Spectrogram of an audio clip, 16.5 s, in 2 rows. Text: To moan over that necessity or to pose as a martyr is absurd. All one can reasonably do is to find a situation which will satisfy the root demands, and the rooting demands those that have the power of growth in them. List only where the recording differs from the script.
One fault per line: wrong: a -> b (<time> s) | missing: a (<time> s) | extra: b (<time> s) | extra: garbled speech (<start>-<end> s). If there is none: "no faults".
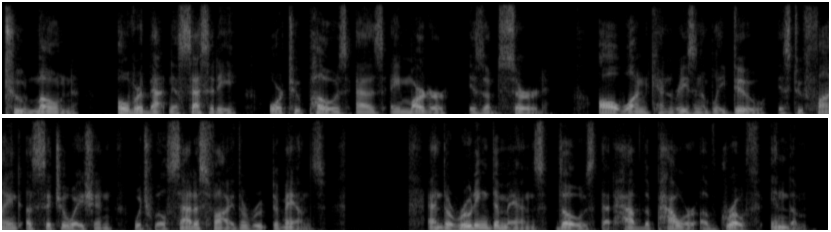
no faults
